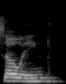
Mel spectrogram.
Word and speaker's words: sow: who english is not their first language is pronounced sowing but it means putting something into the ground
